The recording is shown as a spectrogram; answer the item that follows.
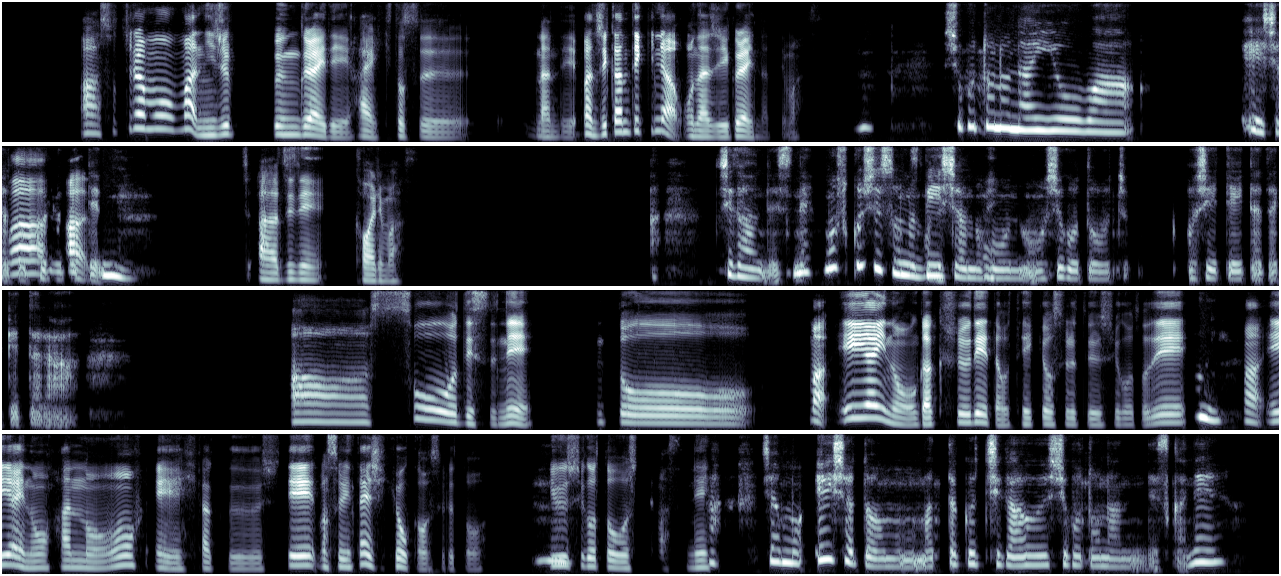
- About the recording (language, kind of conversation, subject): Japanese, advice, 長くモチベーションを保ち、成功や進歩を記録し続けるにはどうすればよいですか？
- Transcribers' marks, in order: other background noise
